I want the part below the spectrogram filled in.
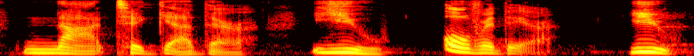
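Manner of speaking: low-voiced command in short bursts; stern orders. Retreat leader separating two boys, stern orders. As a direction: firmly separate two troublemakers.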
